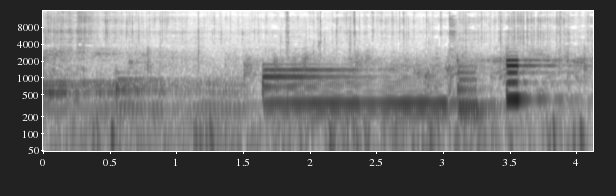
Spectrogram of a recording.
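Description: Background music: sustained pitched chords that change every second or so, with a louder, brighter chord a little past halfway.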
